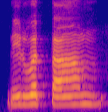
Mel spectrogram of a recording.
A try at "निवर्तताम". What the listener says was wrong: निर्वत क्यों बोला, ब के ऊपर र है क्या, त के ऊपर है ना, तो व के बाद बोलना निवर्तता।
